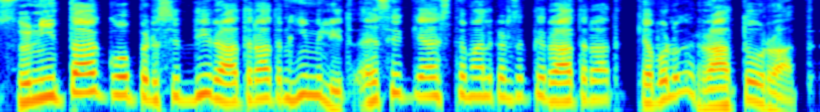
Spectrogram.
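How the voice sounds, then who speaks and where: A Hindi grammar teacher with a high, mellow male voice runs a live online class, answering the chat on a dry close mic with no echo. He keeps quizzing the class, checks in with "theek hai," and slowly repeats corrected sentences for emphasis.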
